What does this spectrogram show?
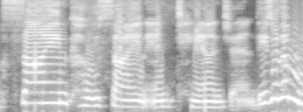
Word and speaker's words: cos: just si N and then cosine we just write cos but we say that cosine and then tangent same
